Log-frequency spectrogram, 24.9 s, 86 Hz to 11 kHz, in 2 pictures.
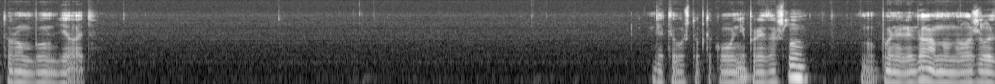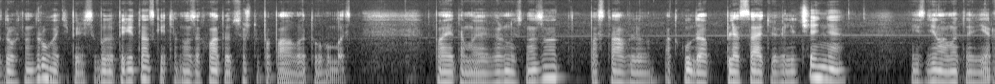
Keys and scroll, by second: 4.5 ctrl+z, 6.7 ctrl+z, 10.5 ctrl+shift+z, 16.2 ctrl+z, 17.6 ctrl+z.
